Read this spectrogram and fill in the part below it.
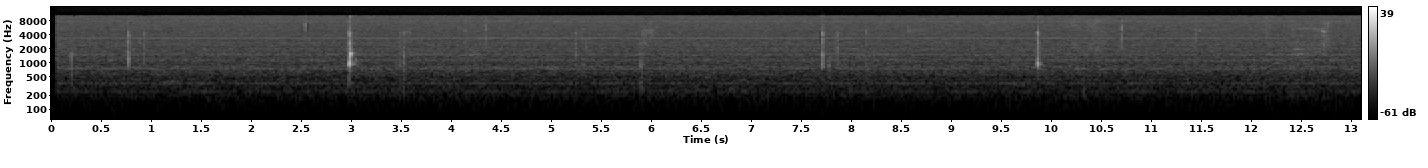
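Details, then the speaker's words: Soft, sharp hiccup clicks recurring every few seconds, about five over thirteen seconds, from an infant girl described as 10 days old, though also stated as about 5 weeks old, sitting in the sun with her mother; she gets hiccups daily. Newborn hiccups. "is 10 days old today. And she's got the hiccups again."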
